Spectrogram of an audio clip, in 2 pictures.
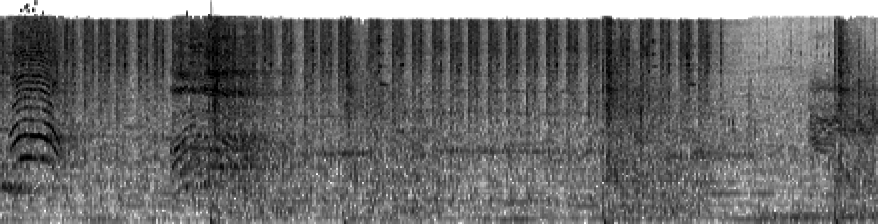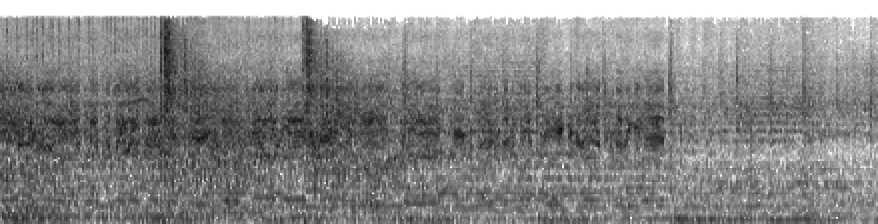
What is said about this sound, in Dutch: Regisseur schiet terug, maar het mocht niet baten.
